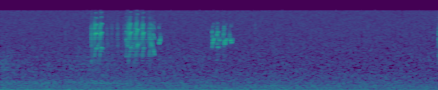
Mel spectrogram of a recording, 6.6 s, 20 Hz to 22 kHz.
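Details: Two newly born barn owl owlets alone in a nest box on a chimney in Ságvár, Hungary, April 23, 2024, on a live nest camera: a few short, high, chittering bursts around the middle, then quiet background hiss.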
